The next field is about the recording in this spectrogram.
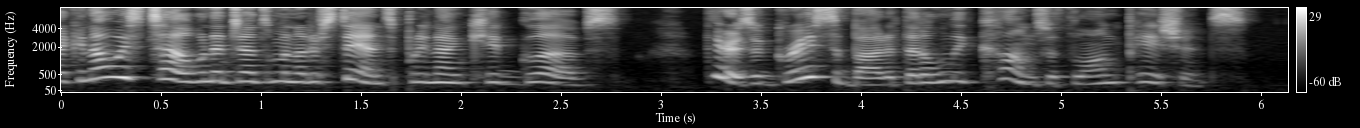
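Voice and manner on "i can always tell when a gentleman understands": plain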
